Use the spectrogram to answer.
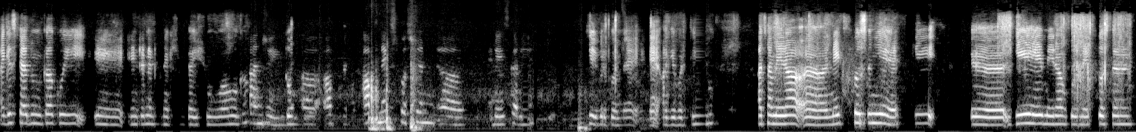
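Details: Adult woman; fluent speech.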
